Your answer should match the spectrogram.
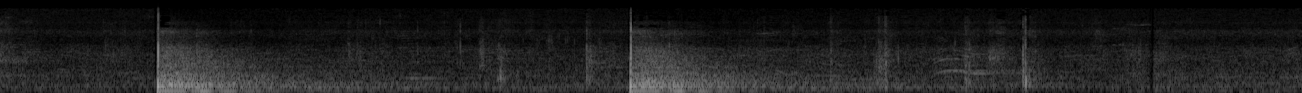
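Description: Two loud booming thumps about two and a half seconds apart, each dying away over about a second, with a couple of fainter knocks between and after them.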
